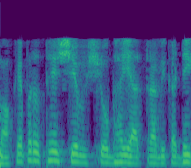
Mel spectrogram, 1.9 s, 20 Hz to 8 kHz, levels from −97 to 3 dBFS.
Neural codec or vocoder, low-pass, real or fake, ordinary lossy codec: none; 7.2 kHz; real; AAC, 16 kbps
